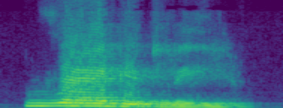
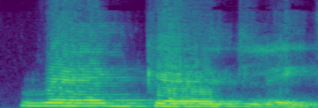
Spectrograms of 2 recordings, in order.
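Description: First: Said in the usual way. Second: "raggedly" drawn out as RAG-uhd-lee; slow schwa demonstration. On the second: Shown as a demonstration. Teacher showing the schwa vowel, slow "raggedly". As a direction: say "raggedly" slowly with a schwa in the middle. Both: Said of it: "the E is the schwa vowel".

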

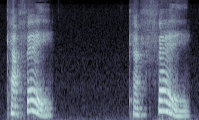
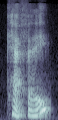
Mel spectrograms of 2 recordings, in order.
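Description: First: "cafe" with second syllable stressed, falling; light "ca", long "FAY" in "cafe"; American stress on cafe. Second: "cafe" with first syllable stressed, rising at the end; British stress on cafe. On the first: Teacher models American for learners, second-syllable stress on "cafe". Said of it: "And with the American". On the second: Teacher models British and Australian for learners, first-syllable stress on "cafe". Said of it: "First one is stressed". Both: Shown as a demonstration.

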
